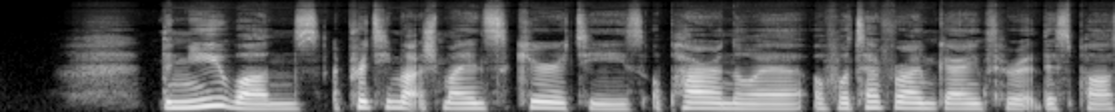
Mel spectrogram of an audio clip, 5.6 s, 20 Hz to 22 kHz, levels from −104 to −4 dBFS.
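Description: No technical faults can be heard anywhere in this speech recording. There is nothing in the audio to point to or time.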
